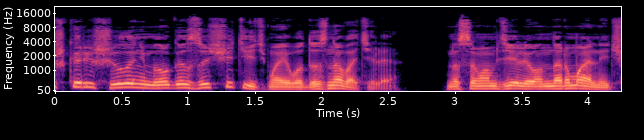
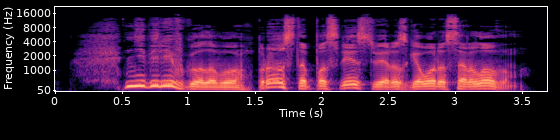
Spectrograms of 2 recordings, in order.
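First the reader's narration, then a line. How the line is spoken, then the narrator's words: Cheerful, smiling. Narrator (Russian): я улыбнулся и бодрым голосом ответил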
